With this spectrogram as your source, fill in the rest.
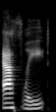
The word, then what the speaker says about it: athlete: But my my my things are athlete cuz there is no uh in there. It's just athlete.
